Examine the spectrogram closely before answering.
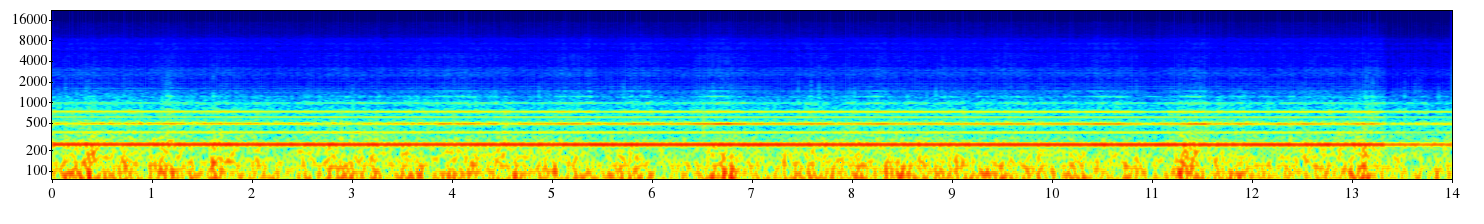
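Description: FPV drone in flight, heard through its onboard camera: a steady hum that holds one pitch, over rough, low wind buffeting on the microphone.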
